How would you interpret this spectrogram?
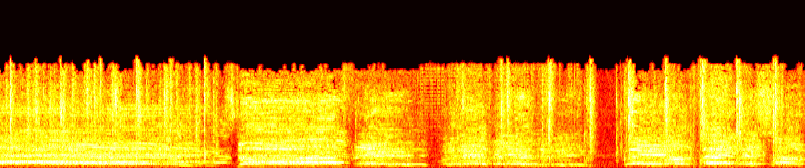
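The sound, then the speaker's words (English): A packed group of football fans on a bus bound for Parkhead chants and sings together in loud, rhythmic unison, their massed voices rising and falling in repeated phrases with brief pauses between lines. “We're on the bus bound for Parkhead. Everyone here's in full voice.”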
